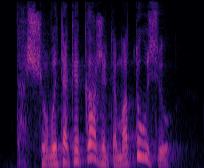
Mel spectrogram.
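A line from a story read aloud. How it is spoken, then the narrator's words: Shepherd's exclamation. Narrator (Ukrainian): вигукнув пастух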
